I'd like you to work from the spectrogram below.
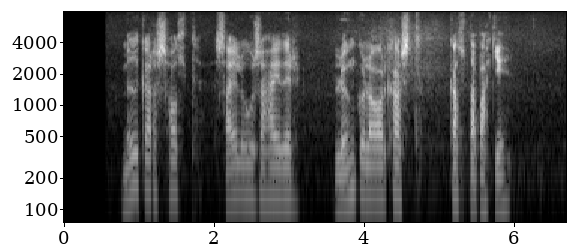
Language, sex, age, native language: Icelandic, male, 20-29, Icelandic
